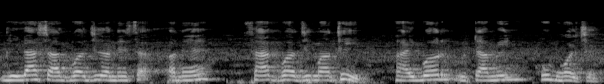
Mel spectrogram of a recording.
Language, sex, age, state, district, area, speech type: Gujarati, female, 60+, Gujarat, Kheda, rural, spontaneous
